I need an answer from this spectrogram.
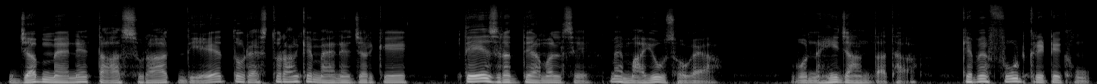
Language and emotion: Urdu, sad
